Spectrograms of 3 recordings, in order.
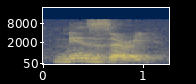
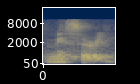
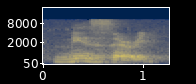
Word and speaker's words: misery: desgracia sí fíjense que la palabra misery la s no se pronuncia S como la s suave del español se pronuncia como la s zumbada Z esto es misery misery no es misery es misery así que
